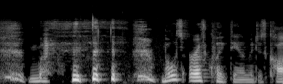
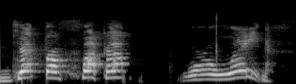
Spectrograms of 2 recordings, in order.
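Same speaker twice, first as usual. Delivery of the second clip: very high, shrill, hollered yelling; 12 semitones higher, 4 dB louder than usual. Acting out a man yelling at a house from a train stopped outside, imitating someone yelling. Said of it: "he yells at your house like".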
